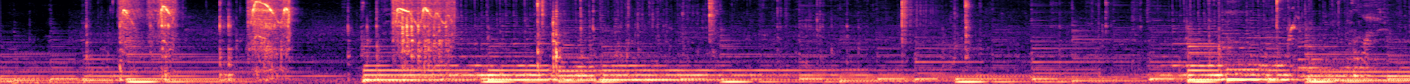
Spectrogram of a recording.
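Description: Background acoustic guitar music, with three short whirs of a cordless electric screwdriver in the first few seconds as it backs out screws holding a power-supply board.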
